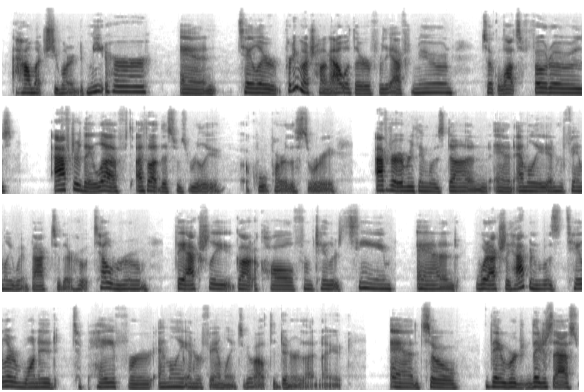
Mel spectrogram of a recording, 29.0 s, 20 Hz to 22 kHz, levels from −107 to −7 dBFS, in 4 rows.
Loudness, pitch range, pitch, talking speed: -25 LUFS, 160-185 Hz, 175 Hz, 180 wpm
